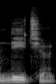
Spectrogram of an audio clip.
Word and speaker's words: Nietzsche: like nietzsche too uh nietzsche or nietzsche tomato tomato i actually think nietzsche is the more correct uh germanic pronunciation anyway that when you force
